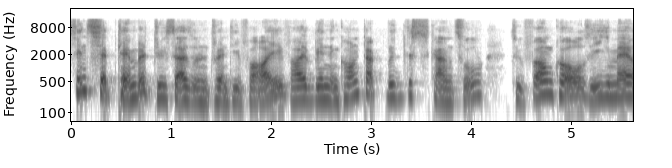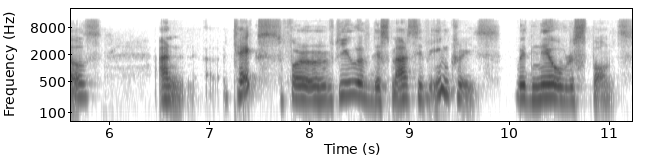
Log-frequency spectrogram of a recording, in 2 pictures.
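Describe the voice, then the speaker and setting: Someone speaks at a fairly slow pace with an Australian accent. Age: 70s. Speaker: resident speaking at council meeting. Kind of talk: reading aloud a prepared statement. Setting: council meeting public question time.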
